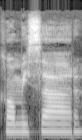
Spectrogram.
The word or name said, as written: komisár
